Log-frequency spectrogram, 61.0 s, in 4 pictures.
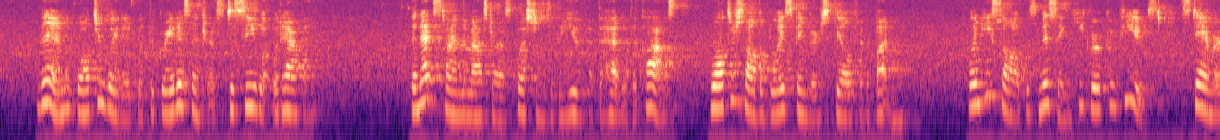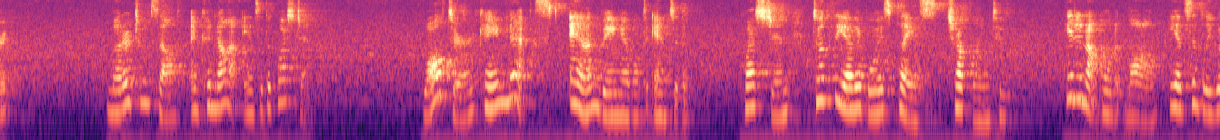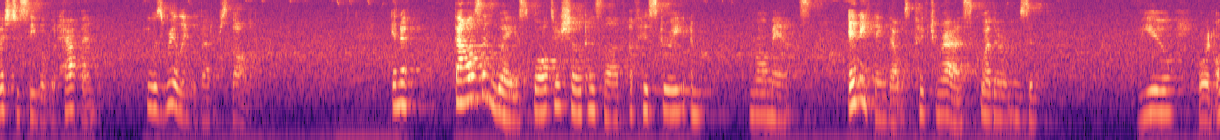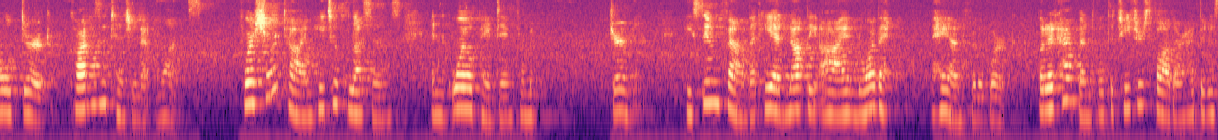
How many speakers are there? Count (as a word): one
